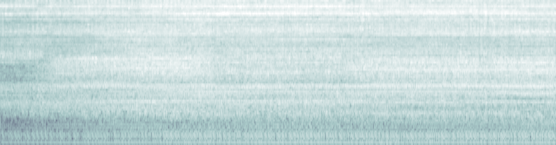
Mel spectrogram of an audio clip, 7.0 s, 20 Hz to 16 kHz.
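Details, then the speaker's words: Rovan 45cc two-stroke in XLT RC after clutch change: steady buzzy run with flat, dull tone, no power, "like it's not breathing"; owner wonders if too rich. "It sounds way different, guys. It sounds super different. It's like it's not breathing."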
